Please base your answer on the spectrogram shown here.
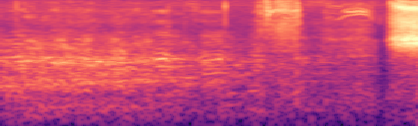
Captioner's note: laughter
